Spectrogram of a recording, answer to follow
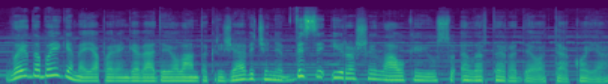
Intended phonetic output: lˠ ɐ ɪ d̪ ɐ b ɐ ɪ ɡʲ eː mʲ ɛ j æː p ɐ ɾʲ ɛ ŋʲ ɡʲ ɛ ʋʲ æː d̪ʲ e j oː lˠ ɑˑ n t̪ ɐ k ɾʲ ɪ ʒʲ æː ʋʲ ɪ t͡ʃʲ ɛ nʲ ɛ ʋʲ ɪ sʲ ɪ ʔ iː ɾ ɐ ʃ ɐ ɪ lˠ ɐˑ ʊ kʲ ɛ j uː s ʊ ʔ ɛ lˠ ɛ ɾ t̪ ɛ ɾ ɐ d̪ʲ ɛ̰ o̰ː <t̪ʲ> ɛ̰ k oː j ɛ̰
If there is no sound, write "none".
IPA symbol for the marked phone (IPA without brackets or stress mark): t̪ʲ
